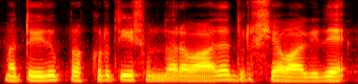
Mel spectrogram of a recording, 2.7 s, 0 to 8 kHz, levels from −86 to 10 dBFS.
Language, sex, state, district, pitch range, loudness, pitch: Kannada, male, Karnataka, Bangalore, 135-160 Hz, -15 LUFS, 150 Hz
